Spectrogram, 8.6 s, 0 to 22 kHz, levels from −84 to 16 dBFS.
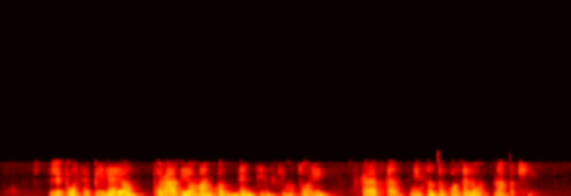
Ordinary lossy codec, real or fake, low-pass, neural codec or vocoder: AAC, 16 kbps; real; 19.8 kHz; none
